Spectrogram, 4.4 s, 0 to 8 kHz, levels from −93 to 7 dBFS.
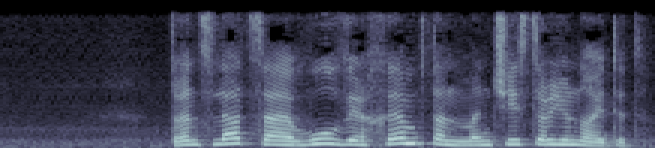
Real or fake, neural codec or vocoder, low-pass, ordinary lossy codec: fake; codec, 16 kHz, 0.9 kbps, LongCat-Audio-Codec; 7.2 kHz; MP3, 48 kbps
